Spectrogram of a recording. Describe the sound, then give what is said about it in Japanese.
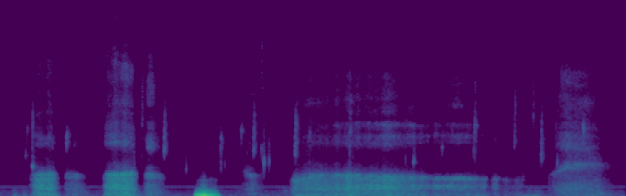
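Hot, intimate breaths exhaled right into a listener's ear: a few short breathy puffs and a sharp snort-like burst, then a long, sustained warm exhale and one more soft breath, with no talking. “熱い吐息がお兄さんのお耳にかかってるの。”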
